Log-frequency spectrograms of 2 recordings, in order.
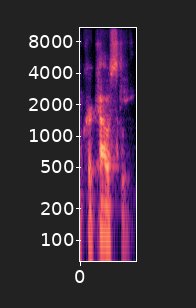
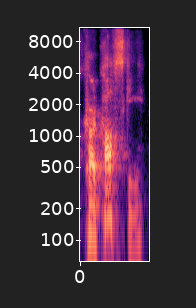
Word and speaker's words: Kurkowski: was polish so he heard my name krakowski and he's like oh it's korkowski it's like that's how you say it and uh you know in the polish dialect and i was like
